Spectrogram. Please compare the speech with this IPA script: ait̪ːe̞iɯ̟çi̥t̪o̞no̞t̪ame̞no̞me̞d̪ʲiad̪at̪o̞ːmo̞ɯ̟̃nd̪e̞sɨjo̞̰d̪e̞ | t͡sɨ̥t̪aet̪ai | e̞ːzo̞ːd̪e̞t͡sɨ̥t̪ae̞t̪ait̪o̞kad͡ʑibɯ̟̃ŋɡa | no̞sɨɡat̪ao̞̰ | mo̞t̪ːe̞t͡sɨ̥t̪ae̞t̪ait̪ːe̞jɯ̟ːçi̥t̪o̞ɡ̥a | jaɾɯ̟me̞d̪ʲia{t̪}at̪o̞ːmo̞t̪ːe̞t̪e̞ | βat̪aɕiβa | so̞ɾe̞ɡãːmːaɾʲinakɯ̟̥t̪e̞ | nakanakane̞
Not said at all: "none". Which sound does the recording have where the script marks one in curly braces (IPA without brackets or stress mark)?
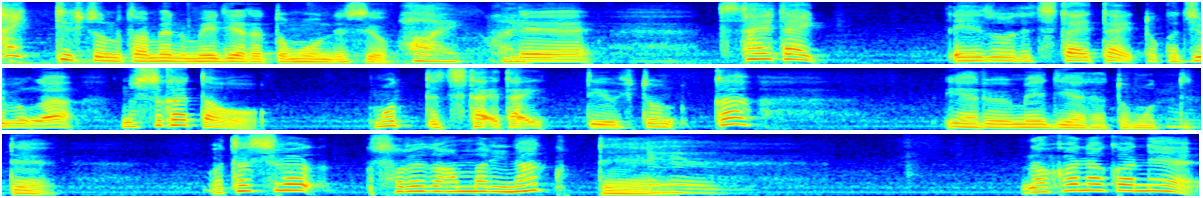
d̪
